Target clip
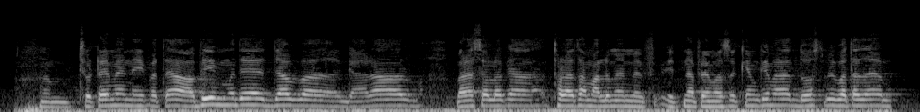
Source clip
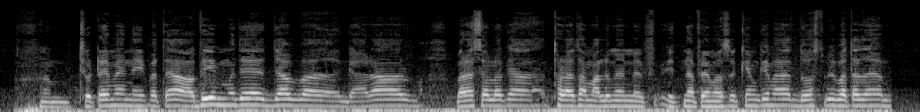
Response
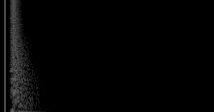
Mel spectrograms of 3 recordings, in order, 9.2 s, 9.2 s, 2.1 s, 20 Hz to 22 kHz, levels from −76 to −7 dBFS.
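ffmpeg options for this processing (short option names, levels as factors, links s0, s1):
-filter_complex "[0:a]lowpass=f=6200:w=0.5412,lowpass=f=6200:w=1.3066,asplit=2[s0][s1];[1:a]atrim=start_sample=2205[s2];[s1][s2]afir=irnorm=-1:irlink=0,volume=0.119[s3];[s0][s3]amix=inputs=2:normalize=0,volume=0.447"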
